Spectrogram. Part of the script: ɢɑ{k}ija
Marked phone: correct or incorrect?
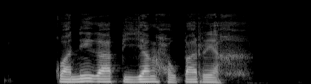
incorrect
